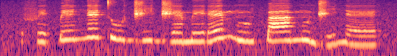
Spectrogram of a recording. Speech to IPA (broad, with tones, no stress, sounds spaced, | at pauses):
f e˨ k͡p e˧ n ɛ˦ t u˧ d͡ʒ i˧ d͡ʒ ɛ˧ m e˧ ɾ ɛ˦ m ũ˧ k͡p a˦ m ũ˦˨ d͡ʒ i˨˦ n ɛ˧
